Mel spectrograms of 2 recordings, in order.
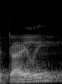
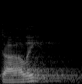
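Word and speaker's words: Daly: dinner hosted by Governor Daley which I think is actually more correctly pronounced Darley among the dishes the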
